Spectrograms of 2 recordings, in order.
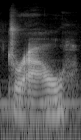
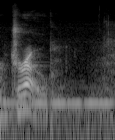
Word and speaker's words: drow: O-W always rhymes with cow.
